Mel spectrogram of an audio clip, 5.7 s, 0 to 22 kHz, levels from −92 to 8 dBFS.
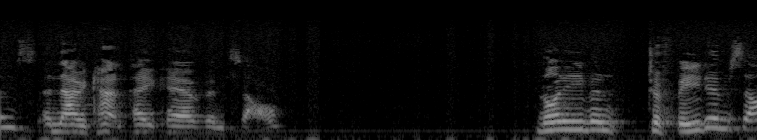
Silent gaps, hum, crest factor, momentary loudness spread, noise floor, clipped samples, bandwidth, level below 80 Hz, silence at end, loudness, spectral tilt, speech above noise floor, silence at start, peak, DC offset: none; none; 22 dB; 12 LU; -76 dBFS; under 0.1%; 14 kHz; -82 dBFS; 0 s; -41 LUFS; -4.5 dB/octave; 35 dB; 0 s; -20 dBFS; under 0.1%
